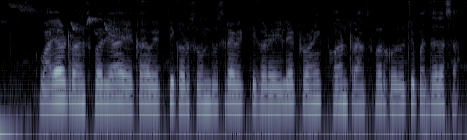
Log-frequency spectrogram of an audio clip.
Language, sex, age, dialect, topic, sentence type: Marathi, male, 56-60, Southern Konkan, banking, statement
